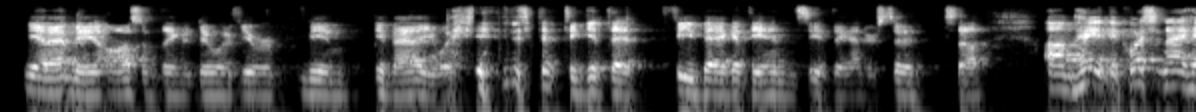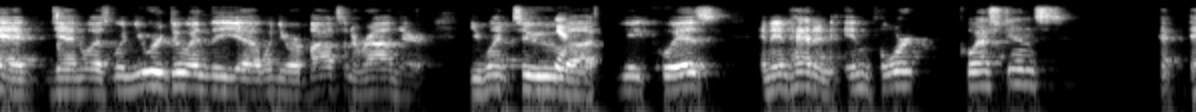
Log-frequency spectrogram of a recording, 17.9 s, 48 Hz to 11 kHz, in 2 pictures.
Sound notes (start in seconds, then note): 2.8 laugh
